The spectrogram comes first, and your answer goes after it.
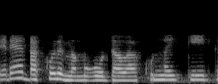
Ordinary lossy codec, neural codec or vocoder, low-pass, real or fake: AAC, 16 kbps; codec, 16 kHz, 1 kbps, X-Codec, HuBERT features, trained on general audio; 7.2 kHz; fake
